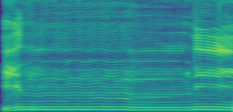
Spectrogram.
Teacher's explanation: nun yang bertasdid gunnah musaddadah, 3 harokat kita tahan.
